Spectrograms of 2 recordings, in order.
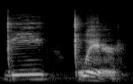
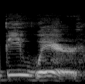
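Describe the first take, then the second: First: "Beware" broken into be, ware with a gap; split into syllables. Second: Said in the usual way. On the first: Shown as a demonstration. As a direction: say "Beware" in two separate beats. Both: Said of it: "break down those syllables".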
